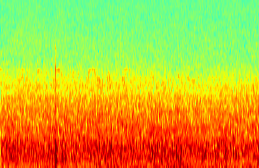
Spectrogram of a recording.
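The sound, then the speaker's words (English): A steady, rushing wash of ocean surf fills the whole stretch, constant, with one brief sharp knock early on and no voices. “I'm quite happy just sitting here listening to the sound of the ocean.”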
